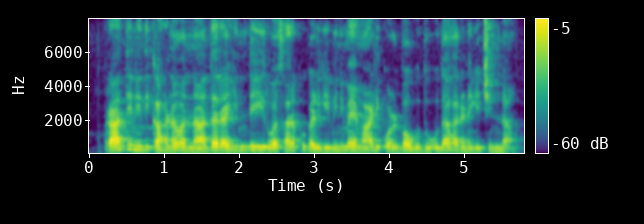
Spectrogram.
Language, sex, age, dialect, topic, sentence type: Kannada, female, 18-24, Coastal/Dakshin, banking, statement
